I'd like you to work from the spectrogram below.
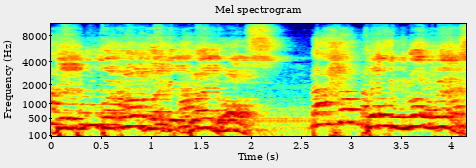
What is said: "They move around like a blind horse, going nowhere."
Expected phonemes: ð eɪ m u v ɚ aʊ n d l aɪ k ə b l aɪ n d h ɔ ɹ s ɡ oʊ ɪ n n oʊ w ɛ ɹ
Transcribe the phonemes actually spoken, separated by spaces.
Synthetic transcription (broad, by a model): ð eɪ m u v ɚ aʊ n d l aɪ k ə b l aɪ d h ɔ s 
